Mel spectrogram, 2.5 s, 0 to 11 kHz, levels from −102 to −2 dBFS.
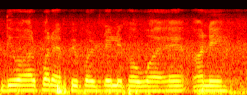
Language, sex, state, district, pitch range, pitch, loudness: Hindi, male, Uttar Pradesh, Shamli, 160-170 Hz, 165 Hz, -18 LUFS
